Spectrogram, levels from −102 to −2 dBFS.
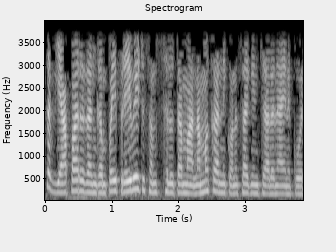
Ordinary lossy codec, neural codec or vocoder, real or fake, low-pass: none; none; real; 3.6 kHz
